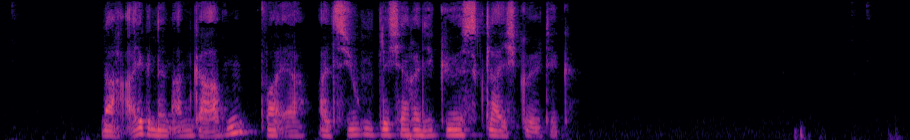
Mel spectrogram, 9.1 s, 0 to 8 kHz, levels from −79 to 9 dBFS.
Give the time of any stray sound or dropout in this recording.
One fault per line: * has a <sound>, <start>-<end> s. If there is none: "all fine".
all fine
